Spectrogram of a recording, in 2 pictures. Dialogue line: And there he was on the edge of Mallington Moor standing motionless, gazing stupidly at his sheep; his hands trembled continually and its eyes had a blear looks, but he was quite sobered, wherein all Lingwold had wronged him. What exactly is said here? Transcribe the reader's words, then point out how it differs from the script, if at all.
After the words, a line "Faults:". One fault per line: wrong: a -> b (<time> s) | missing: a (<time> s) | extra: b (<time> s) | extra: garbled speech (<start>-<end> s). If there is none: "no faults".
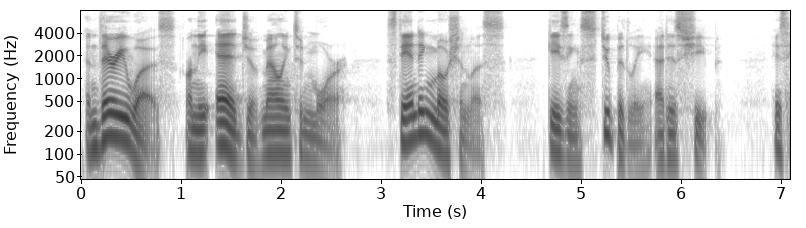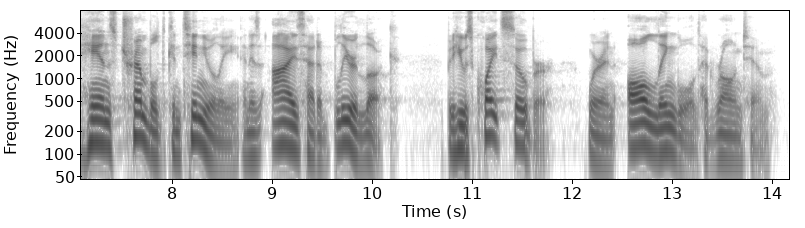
And there he was on the edge of Mallington Moor standing motionless, gazing stupidly at his sheep; his hands trembled continually and his eyes had a blear look, but he was quite sober, wherein all Lingwold had wronged him.
Faults:
wrong: its -> his (8.8 s)
wrong: looks -> look (9.8 s)
wrong: sobered -> sober (11.3 s)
